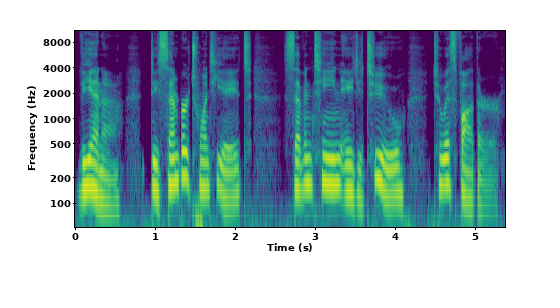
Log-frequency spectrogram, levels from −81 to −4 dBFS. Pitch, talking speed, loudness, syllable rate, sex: 140 Hz, 110 wpm, -18 LUFS, 4.2 syllables/s, male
